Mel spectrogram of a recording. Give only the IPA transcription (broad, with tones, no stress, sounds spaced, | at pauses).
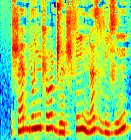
ʂ ɛ˨˥ bʲ o˦˥ ɲ ʂ o˦˥ ɖ͡ʐ ĩ˨˩ ʂ ɬ i˦˥ ɲ œ˨˥ z ɮ i˨˩ ʑ ĩ˨˥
